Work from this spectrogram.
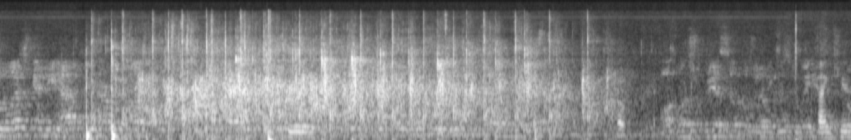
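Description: Audience applause at a design summit and awards ceremony, a sustained crowd clapping with scattered sharper claps, swelling early then thinning out toward the end.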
